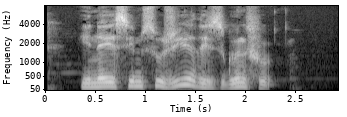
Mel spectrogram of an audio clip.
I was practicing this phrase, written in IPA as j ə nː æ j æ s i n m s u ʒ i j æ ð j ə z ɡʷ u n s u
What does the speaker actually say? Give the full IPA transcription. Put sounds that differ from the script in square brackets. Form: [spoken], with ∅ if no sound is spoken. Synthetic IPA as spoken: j ə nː æ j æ s i [∅] m s u ʒ i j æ ð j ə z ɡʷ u n [f] u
